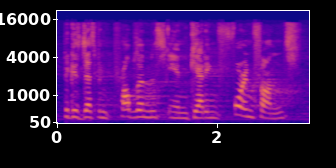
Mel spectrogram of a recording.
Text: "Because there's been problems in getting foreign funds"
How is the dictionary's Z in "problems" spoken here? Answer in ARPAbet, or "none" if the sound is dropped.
Z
